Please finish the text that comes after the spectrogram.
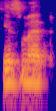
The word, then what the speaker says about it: hizmet: persian it's pronounced that in turkish pronounced hizmet means service so the provision of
